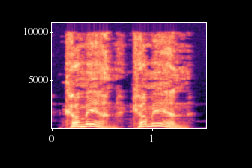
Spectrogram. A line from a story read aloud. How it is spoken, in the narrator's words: cried Gabriella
